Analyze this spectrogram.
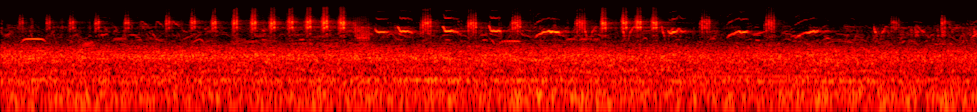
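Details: Sedge warbler singing at Vange Marsh RSPB reserve in May: fast runs of dry chattering notes and rattles mixed with whistled rising and falling slurs, in a jumbled, continuous stream over a steady low background hum.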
